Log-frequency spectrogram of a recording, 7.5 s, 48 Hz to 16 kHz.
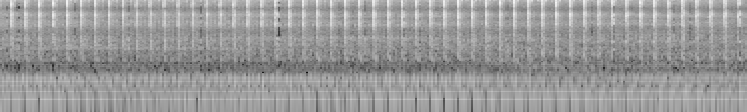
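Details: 2014 Hyundai Genesis Coupe 3.8L V6 GDI DOHC, automatic, 84,821 miles, parts car: sharp, even ticking knock at about 214 a minute over a steady idle; hard internal bottom-end knock, engine done.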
